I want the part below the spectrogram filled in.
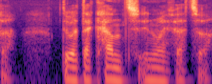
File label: "cant", Welsh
